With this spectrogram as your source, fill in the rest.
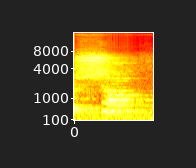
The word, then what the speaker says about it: chat: Par exemple, regardez dans ce cas-là, On a le mot chat. Hein? Regardez la lettre T, on ne le prononce pas.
